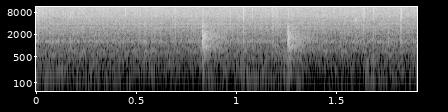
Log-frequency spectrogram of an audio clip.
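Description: Mushrooms, carrots and leek brown in a hot pan with a steady, bright sizzle, broken by two short louder bursts as the vegetables are stirred, close up and without voices.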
